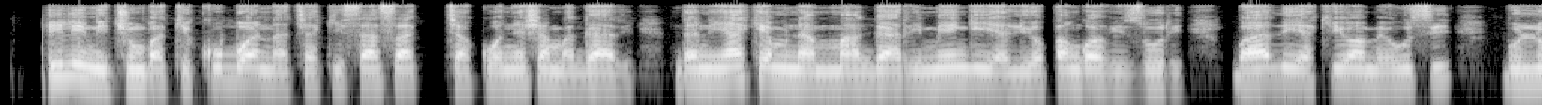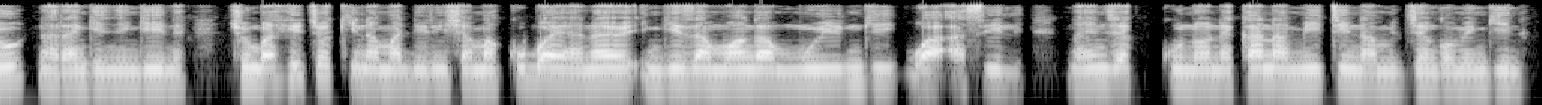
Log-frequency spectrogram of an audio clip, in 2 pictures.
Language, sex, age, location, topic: Swahili, male, 18-24, Kisumu, finance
